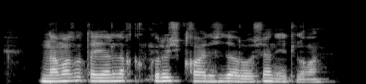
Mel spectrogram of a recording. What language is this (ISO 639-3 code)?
uig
